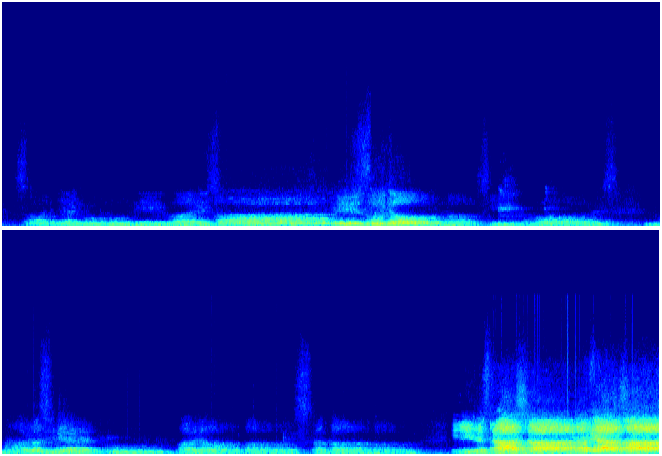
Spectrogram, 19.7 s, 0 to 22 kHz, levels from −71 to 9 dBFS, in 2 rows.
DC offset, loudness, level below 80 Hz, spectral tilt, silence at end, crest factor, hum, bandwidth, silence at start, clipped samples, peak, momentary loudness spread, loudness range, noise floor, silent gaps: under 0.1%; -26 LUFS; -56 dBFS; -4.5 dB/octave; 0 s; 22 dB; none; 16 kHz; 0.25 s; under 0.1%; -6 dBFS; 21 LU; 15 LU; -49 dBFS; none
